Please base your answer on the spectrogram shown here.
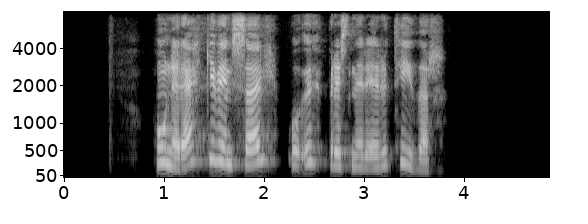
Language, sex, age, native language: Icelandic, female, 40-49, Icelandic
